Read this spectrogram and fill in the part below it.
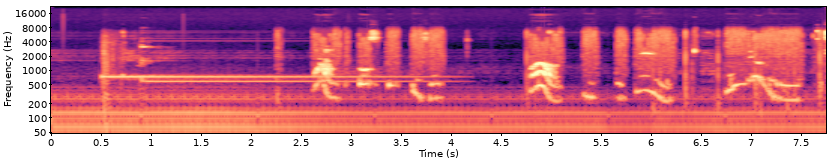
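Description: An electronic doorbell chime rings outside a house, a sustained bright tone near the start, followed by people talking over a low steady hum.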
